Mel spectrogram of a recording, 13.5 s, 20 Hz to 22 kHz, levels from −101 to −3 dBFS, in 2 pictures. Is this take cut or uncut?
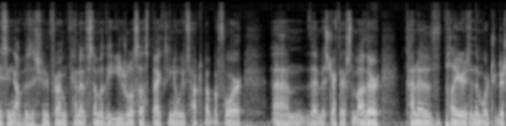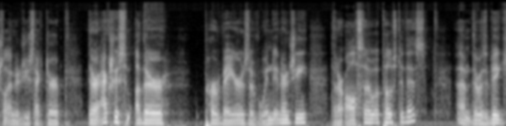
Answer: cut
